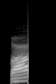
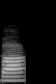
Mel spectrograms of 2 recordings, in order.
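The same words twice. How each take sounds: First: "বা" with a long held vowel; one-alif stretch. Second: Final "বা" short, not held; zero stretch. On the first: Teacher demonstrating the letter to students, "বা" drawn out. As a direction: hold the vowel of "বা". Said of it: "বাটাকে এক আলিফ টান দিলাম". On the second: Teacher demonstrating zabar to students, "বা" kept short. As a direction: release "বা" without lengthening the vowel. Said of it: "zero টান দিলাম". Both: Shown as a demonstration.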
